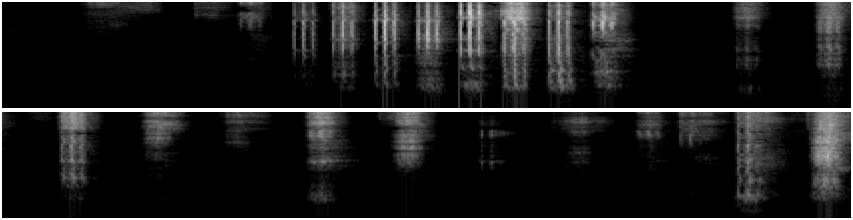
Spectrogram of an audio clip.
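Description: Pick striking and scraping into stony soil: a quick run of strokes about a second and a half in, then single strokes about every half second.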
